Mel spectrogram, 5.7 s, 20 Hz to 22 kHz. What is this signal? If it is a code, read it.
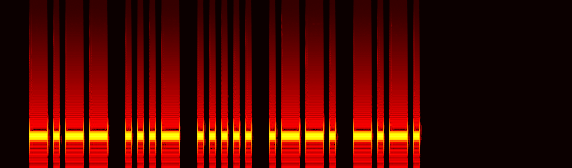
Morse code, heard as a keyed tone, about 20 wpm, 700 Hz. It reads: YV5PC
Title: DXCC-100 Call Signs - 5 Characters - Repeated 3x - 20wpm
